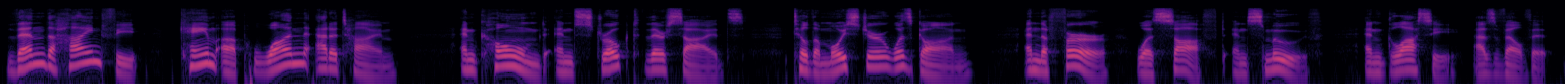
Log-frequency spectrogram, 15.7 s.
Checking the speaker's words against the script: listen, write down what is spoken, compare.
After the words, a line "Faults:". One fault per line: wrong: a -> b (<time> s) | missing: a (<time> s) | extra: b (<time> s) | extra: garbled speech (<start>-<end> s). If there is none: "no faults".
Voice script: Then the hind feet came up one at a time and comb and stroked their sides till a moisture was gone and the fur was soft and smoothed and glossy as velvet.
Then the hind feet came up one at a time and combed and stroked their sides till the moisture was gone and the fur was soft and smooth and glossy as velvet.
Faults:
wrong: comb -> combed (4.8 s)
wrong: a -> the (8.1 s)
wrong: smoothed -> smooth (12.5 s)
